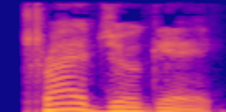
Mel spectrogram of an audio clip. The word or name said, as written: trijugate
